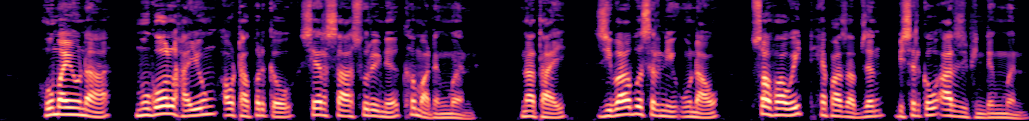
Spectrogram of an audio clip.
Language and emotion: Bodo, neutral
